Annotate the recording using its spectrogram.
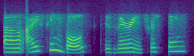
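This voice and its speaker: She's a truck driver from Puerto Rico, a native Spanish speaker with a Puerto Rican accent, talking as a guest in a phone interview. Her pitch is fairly high, her pace a little quick, and there's no echo, just a tinny line. She lays out her case emphatically, often through rhetorical questions.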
